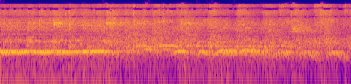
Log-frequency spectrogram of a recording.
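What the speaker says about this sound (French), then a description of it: "merci quand même de pouvoir applaudir pour Bissoba Jeunes" A live audience at a Congolese youth entrepreneurship show claps and cheers steadily, a dense wash of applause filling the room throughout, with a sustained tonal hum beneath.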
